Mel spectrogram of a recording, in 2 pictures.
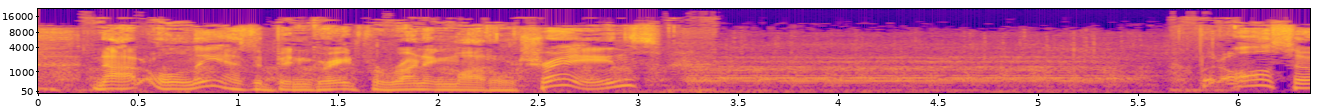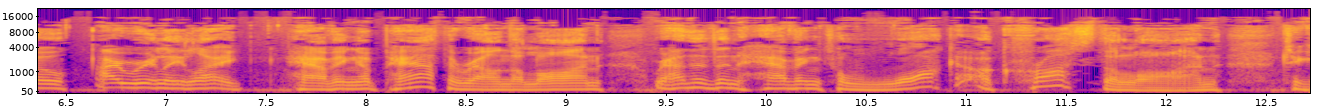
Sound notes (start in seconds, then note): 3.1 sound of a train horn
